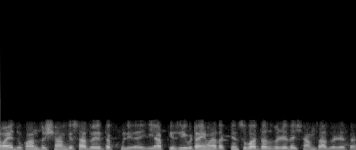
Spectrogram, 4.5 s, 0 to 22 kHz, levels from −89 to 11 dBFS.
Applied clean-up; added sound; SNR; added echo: none; none; none; none.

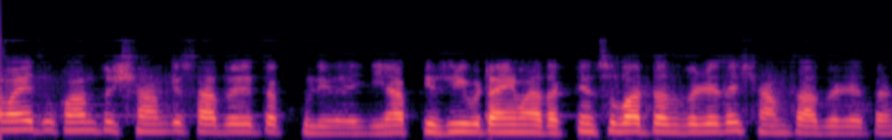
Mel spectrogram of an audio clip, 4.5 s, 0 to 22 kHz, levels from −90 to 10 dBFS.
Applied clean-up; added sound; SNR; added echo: neural mask model DeepFilterNet 3.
